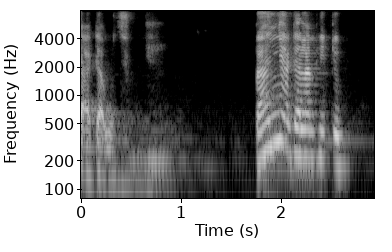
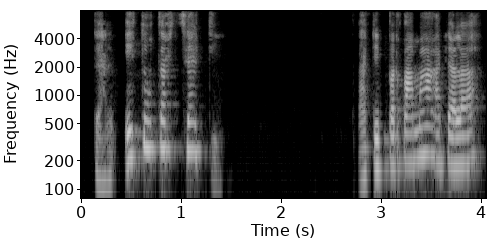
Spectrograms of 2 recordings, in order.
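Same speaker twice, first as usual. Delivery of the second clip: ordinary talk, nothing marked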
